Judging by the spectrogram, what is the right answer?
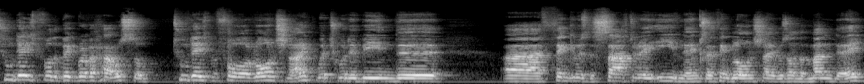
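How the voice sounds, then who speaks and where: A man in a South Wales Valleys accent, fairly high pitch, ordinary pitch variation and a moderate pace, with noticeable background noise. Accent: Welsh (South Wales Valleys), recognisable. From Wales, the Valleys. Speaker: former reality TV contestant, training consultant. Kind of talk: casual vlog storytelling. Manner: conversational, filler-heavy.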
